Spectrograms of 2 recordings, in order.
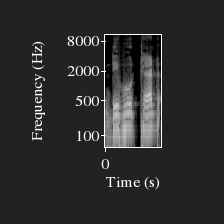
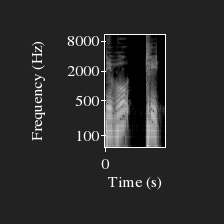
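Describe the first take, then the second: First: The last syllable has an 'eh' vowel. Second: The last syllable has an 'ih' vowel. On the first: The speaker calls it wrong. "ডিভোটেড না বলে" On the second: The speaker calls it right. "বলবো ডিভোটিড"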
